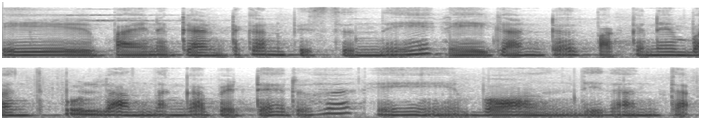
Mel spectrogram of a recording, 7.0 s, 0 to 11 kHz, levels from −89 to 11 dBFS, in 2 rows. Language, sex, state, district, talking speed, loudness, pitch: Telugu, female, Karnataka, Raichur, 110 wpm, -19 LUFS, 185 Hz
